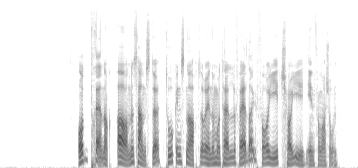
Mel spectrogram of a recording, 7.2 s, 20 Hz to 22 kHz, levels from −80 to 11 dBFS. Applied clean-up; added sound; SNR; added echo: none; none; none; none.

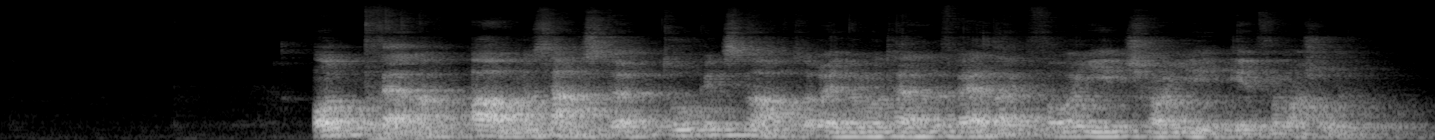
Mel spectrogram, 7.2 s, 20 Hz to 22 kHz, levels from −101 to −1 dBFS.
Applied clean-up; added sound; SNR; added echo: none; none; none; reverberation time 1.1 s.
